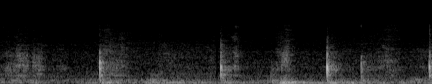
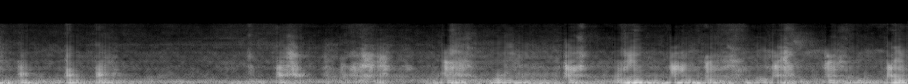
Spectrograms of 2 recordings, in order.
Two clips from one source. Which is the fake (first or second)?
second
